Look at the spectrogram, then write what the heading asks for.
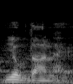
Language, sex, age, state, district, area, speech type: Hindi, male, 60+, Uttar Pradesh, Lucknow, rural, spontaneous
